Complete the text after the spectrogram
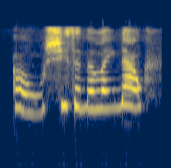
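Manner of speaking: gasped out, very high. Prissy, looking out the window, warns Stephen and Rosanna, gasping. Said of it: "she gasped".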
